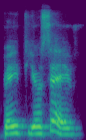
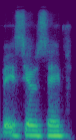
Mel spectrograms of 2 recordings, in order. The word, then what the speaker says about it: Beit Yosef: He shortly pronounced his work Beit Yosef. So if I pronounce it Beis Yosef, it only betrays my Ashkenazi background, and you'll have to forgive me.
